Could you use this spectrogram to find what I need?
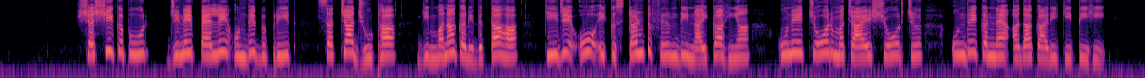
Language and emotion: Dogri, neutral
